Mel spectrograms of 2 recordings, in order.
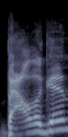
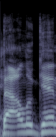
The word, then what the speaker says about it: Balogun: Balogun or Balogun. Oh, Balogun or Balogun? It's how they pronounce the O. Yeah. Balogun. Just Bala. Like Bala, like a short A.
